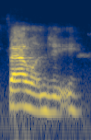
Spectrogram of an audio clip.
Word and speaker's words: Ballengee: Is it Ballengee? Close, kind of close. It's Ballengee. Ballengee.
